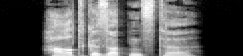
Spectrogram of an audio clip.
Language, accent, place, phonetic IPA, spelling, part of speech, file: German, Germany, Berlin, [ˈhaʁtɡəˌzɔtn̩stə], hartgesottenste, adjective, De-hartgesottenste.ogg
- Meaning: inflection of hartgesotten: 1. strong/mixed nominative/accusative feminine singular superlative degree 2. strong nominative/accusative plural superlative degree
